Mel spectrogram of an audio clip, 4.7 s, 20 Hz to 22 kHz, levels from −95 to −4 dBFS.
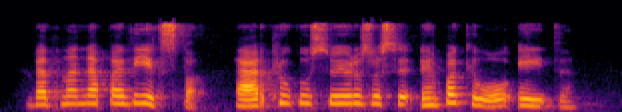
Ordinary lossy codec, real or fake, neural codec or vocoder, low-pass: Opus, 32 kbps; fake; autoencoder, 22.05 kHz, a latent of 192 numbers a frame, VITS, trained on one speaker; 9.9 kHz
